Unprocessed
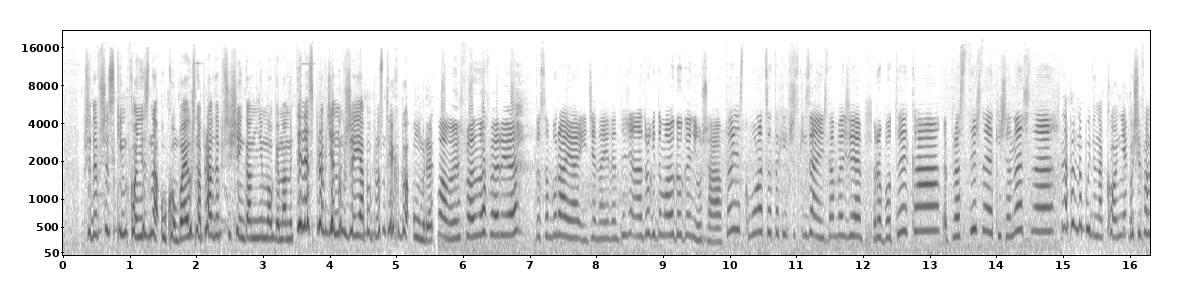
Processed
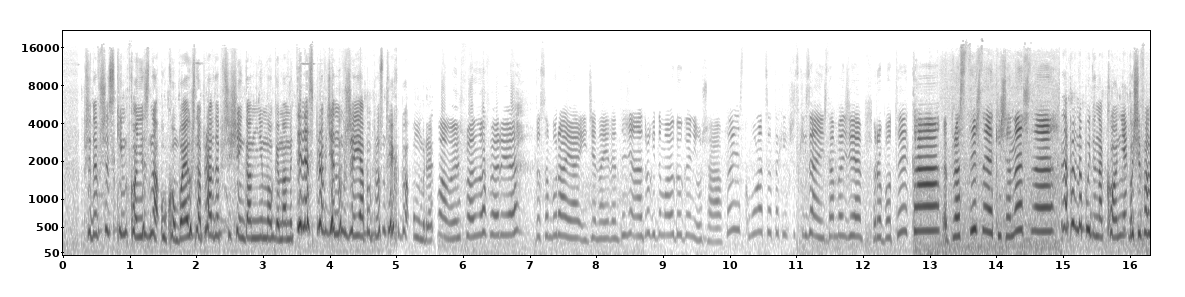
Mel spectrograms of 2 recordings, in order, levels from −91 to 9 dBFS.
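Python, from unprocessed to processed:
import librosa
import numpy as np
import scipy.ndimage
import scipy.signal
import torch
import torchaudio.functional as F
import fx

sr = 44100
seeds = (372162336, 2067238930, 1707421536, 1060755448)

y = fx.gain(x, sr, db=fx.steps((0.0, 3.5), (5.0, -5.0), (8.7, -11.0), (10.99, -1.5), (12.75, 10.5)))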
